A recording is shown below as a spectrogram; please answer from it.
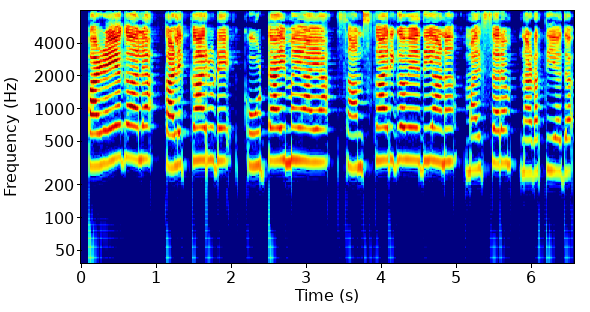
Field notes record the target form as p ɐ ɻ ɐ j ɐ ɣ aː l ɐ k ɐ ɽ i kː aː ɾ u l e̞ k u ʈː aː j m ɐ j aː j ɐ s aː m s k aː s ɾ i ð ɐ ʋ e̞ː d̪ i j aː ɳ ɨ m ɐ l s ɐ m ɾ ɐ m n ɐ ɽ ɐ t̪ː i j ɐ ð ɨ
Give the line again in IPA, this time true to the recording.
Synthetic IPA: p ɐ ɻ ɐ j ɐ ɣ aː l ɐ k ɐ ɭ i kː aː ɾ u ɽ e̞ k uː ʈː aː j m ɐ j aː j ɐ s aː m s k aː ɾ i ɣ ɐ ʋ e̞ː d̪ i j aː ɳ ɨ m ɐ l s ɐ ɾ ɐ m n ɐ ɽ ɐ t̪ː i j ɐ ð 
